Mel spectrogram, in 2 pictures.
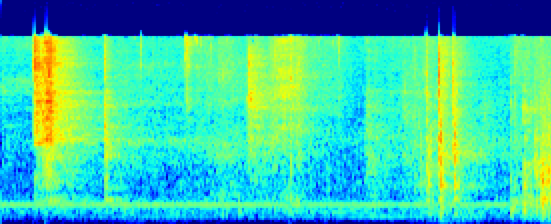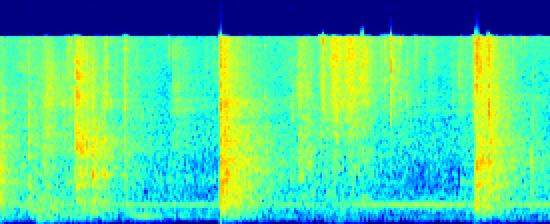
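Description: Parts and plastic blister packaging being handled and set down on a table saw's top: a string of sharp clacks and rustles, the loudest about a third of a second in, near six seconds and near the end. A faint steady hum runs underneath.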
